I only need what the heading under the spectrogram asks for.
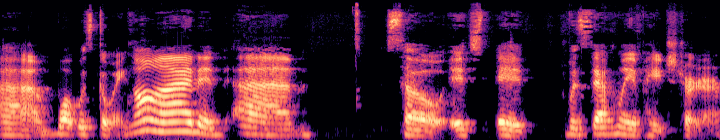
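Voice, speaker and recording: A woman's bright, sharp tone at a fairly slow pace. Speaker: book reviewer. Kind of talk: casual talk to camera.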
